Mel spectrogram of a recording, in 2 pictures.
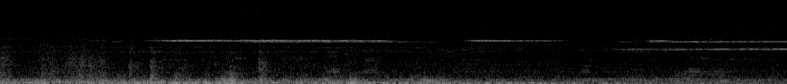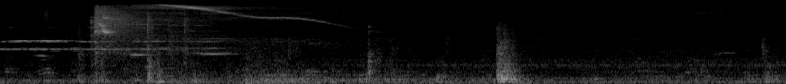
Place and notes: on the train through Lasko, Slovenia
sound from the train as we pull into the station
